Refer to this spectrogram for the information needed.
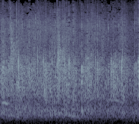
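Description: An audience at Christian Life Church claps hands to give God praise all over the auditorium, a steady, dense wash of applause, loud and continuous throughout, with no single claps standing out.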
